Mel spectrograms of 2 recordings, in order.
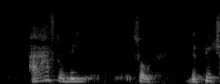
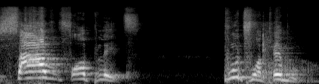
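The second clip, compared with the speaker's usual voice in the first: much higher and louder, dragged slow; anguished outcry; 9 semitones higher, 16 dB louder, much slower than usual. Real, not acted. Telling the host how he cooked for absent children, anguished high cry. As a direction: cry it out as if the loss still stings. Grief, cooking for absent family.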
